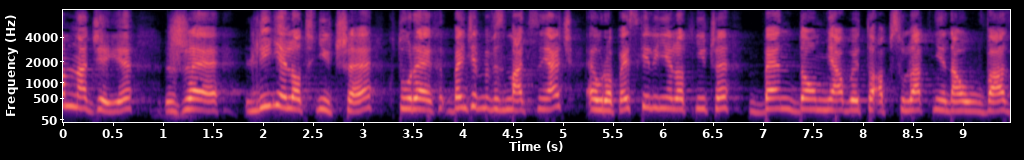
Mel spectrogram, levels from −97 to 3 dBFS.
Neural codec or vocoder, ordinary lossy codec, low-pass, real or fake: none; none; none; real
